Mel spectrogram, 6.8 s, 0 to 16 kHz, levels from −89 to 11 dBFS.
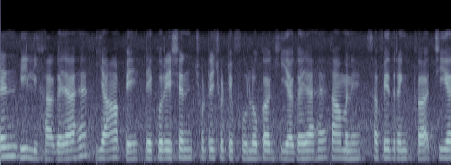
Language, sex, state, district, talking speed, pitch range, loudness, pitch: Hindi, male, Bihar, Saharsa, 170 wpm, 170-185 Hz, -21 LUFS, 175 Hz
